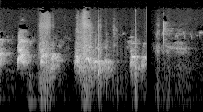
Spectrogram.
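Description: A dog barking faintly, about five short barks in the first three seconds.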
